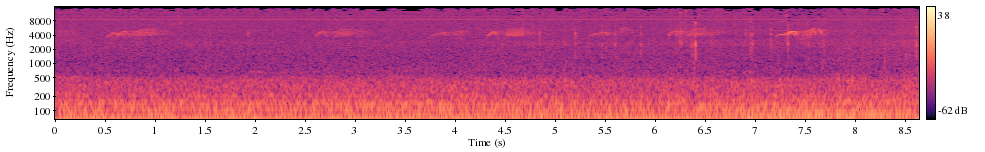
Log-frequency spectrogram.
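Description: A bird chirping, a string of short, slightly rising chirps repeated about once a second, over a steady low rumble.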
